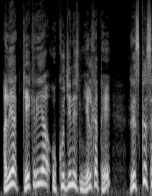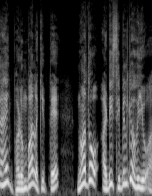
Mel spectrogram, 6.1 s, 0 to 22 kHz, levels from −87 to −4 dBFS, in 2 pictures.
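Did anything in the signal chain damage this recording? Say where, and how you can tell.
No, there's nothing in this speech recording that points to damage anywhere along the chain, so there's no stage to single out.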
